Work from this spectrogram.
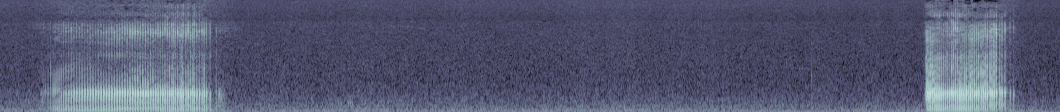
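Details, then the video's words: Boston Terrier puppy snoring while asleep: two short, buzzy, rattling snores, each lasting about one to one and a half seconds, separated by roughly seven seconds of near silence in a quiet room. "Boston Terrier puppy snores while he sleeps"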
